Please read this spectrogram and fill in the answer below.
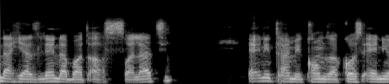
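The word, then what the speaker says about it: الصلاة: lam comes before sod, that lam is not pronounced, but the sod is immediately pronounced with the shadda. Do you get? So that thing that he has learned about as-salati, anytime he comes across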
